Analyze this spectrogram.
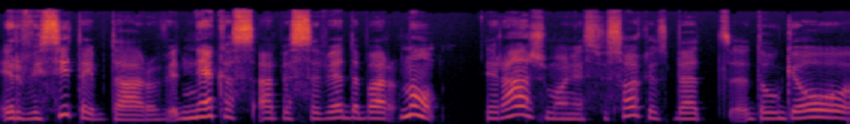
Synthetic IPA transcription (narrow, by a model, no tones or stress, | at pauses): ɪɾʋʲɪsʲiːt̪ɐɪpd̪ɑːɾoːnʲiɛkɐsɑːpʲeːsɐʋʲeːd̪ɐbɐrnʊ | ɪɾɐʒmoːnʲeːsʋʲɪsoːkʲʊsbʲɛt̪d̪ɐʊɡʲɛʊ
